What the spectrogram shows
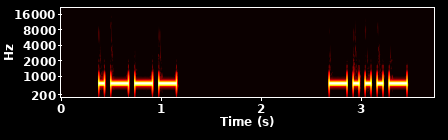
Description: Morse code, heard as a keyed tone, about 20 wpm, spaced as for 5 wpm, 700 Hz. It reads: J<BT>
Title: 223 Lesson 36d - BT - Two Characters 20wpm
